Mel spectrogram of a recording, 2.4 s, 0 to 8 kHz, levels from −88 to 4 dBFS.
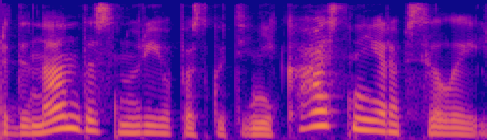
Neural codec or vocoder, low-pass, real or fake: none; 7.2 kHz; real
